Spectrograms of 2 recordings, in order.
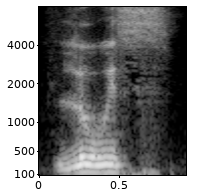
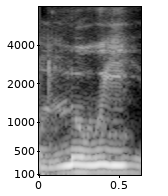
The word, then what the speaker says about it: Luis: football world is concerned Louis or Louie depending on how you want to pronounce it Louis uh sharez has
